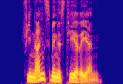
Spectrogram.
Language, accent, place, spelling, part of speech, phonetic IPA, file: German, Germany, Berlin, Finanzministerien, noun, [fiˈnant͡sminɪsˌteːʁiən], De-Finanzministerien.ogg
- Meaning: plural of Finanzministerium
